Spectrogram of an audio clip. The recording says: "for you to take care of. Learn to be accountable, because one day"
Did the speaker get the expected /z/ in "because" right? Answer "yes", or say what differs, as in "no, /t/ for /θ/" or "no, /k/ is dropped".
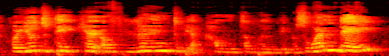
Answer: no, /s/ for /z/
